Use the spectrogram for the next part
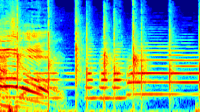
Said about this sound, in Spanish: Maestro, bueno, permítame aplaudirle por hacerlo.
